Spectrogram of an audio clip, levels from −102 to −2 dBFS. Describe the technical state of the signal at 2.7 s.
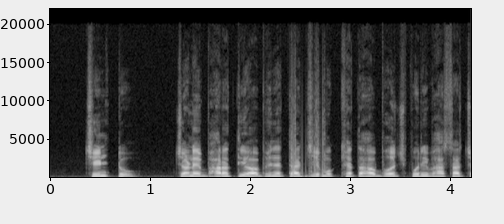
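At 2.7 s you're inside a burst of loose connector crackle, running from about 2.41 to 2.75 s: a bad contact chopping the speech into irregular scratchy pops.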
